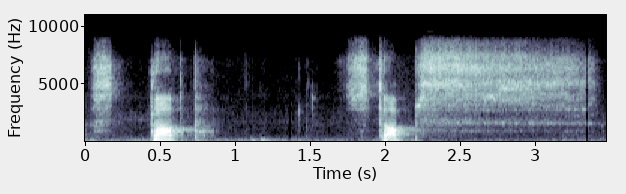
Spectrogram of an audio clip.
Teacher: Considering p is a voiceless consonant sound, so we have s as a voiceless consonant sound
